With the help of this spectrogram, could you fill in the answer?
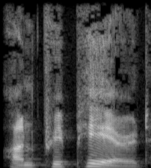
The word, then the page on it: unprepared: American English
